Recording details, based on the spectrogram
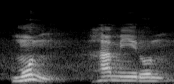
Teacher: মুন এই যে নুন সাকিন আসছে কিন্তু গুন্না হয় না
